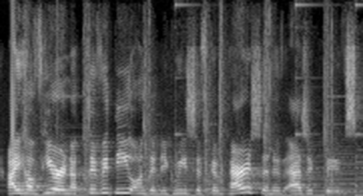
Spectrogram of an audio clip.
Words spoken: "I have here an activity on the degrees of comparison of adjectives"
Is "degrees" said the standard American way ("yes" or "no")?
no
